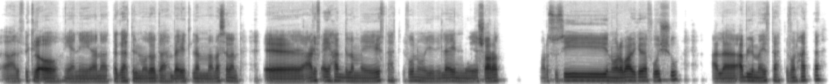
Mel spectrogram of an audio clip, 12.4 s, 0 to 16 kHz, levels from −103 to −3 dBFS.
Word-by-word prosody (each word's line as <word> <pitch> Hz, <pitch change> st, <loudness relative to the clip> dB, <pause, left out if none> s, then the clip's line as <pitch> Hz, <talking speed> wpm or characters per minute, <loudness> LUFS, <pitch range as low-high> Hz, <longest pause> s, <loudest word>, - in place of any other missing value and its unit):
آآ، -, -, -12 dB
على 90 Hz, +1 st, -6 dB
فكرة، -, -, +1 dB
آه، 90 Hz, -1 st, +4 dB
يعني 85 Hz, 0 st, -3 dB
أنا 85 Hz, 0 st, -3 dB
اتجهت 95 Hz, +3 st, -3 dB
للموضوع 90 Hz, +1 st, 0 dB
ده، 90 Hz, -1 st, -3 dB
بقيت 90 Hz, +1 st, 0 dB
لما 85 Hz, -2 st, -3 dB
مثلًا 95 Hz, 0 st, -2 dB, 0.4 s
آآ، 85 Hz, 0 st, +4 dB
عارف 100 Hz, +6 st, 0 dB
أي 110 Hz, 0 st, +1 dB
حد 105 Hz, -1 st, -1 dB
لما 95 Hz, -1 st, -2 dB
يفتح 110 Hz, +3 st, -2 dB
التليفون 105 Hz, +1 st, -7 dB
ويلاقي 95 Hz, 0 st, -2 dB
إن 90 Hz, -2 st, -3 dB
إشعارات 105 Hz, +5 st, +3 dB, 0.6 s
مرصوصين 110 Hz, +1 st, +1 dB
ورا 100 Hz, 0 st, +4 dB
بعض 110 Hz, 0 st, +6 dB
كده 110 Hz, +1 st, +2 dB
في 105 Hz, -, -6 dB
وشه، 120 Hz, +6 st, -2 dB, 0.5 s
على 90 Hz, 0 st, +1 dB
قبل 110 Hz, +1 st, +3 dB
ما 100 Hz, -1 st, -1 dB
يفتح 110 Hz, 0 st, -4 dB
التليفون 105 Hz, -2 st, -7 dB
حتى، 120 Hz, +4 st, -3 dB
95 Hz, 165 wpm, -24 LUFS, 90-110 Hz, 0.6 s, بعض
